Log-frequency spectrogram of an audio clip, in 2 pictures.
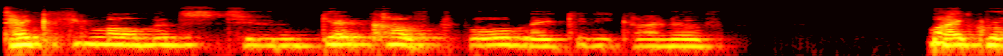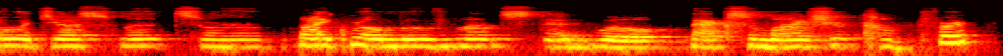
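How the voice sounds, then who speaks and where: A woman teacher leading a guided meditation in a soothing, deliberate way, leaving long pauses. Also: mid-range voice, flat delivery, a little mellow. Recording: distant microphone.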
